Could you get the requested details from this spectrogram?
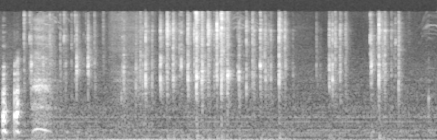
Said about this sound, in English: Okay, do you want me to type it without spelling a word wrong?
